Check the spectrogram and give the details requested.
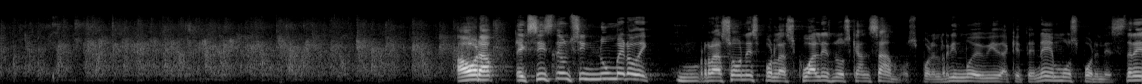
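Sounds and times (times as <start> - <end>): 
audience applause: 0.0 - 5.2
speech: 4.6 - 11.4.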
